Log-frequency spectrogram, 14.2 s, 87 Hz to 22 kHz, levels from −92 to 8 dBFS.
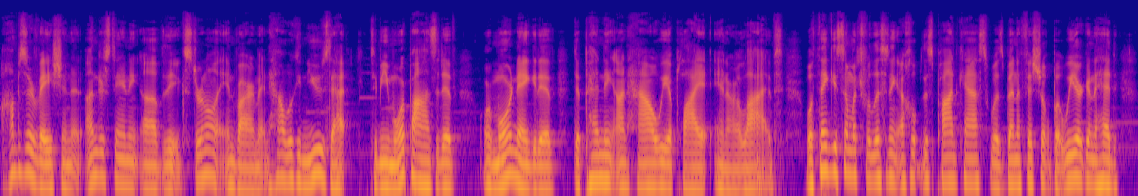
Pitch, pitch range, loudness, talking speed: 120 Hz, 110-140 Hz, -21 LUFS, 200 wpm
